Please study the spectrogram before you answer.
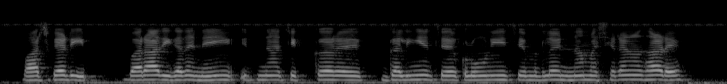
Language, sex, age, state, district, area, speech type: Dogri, female, 30-45, Jammu and Kashmir, Reasi, rural, spontaneous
